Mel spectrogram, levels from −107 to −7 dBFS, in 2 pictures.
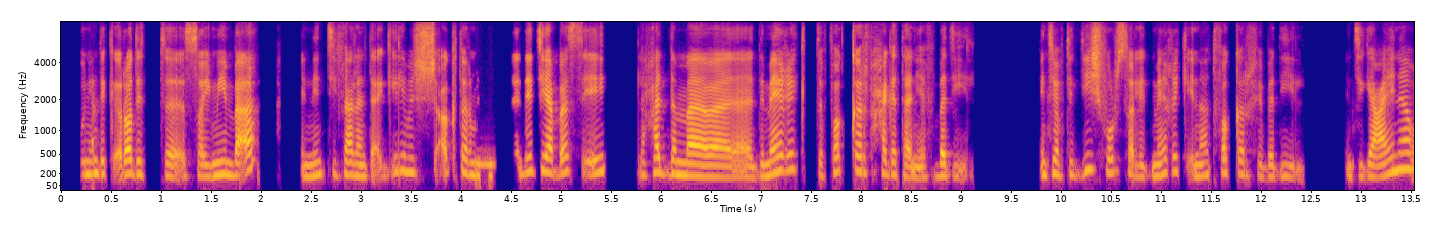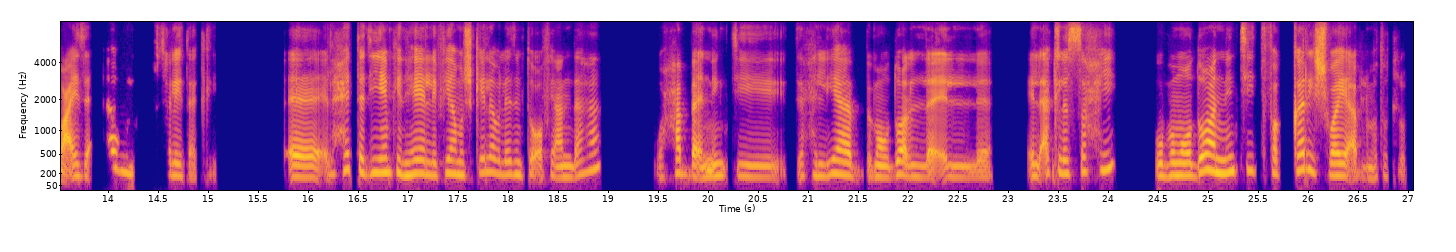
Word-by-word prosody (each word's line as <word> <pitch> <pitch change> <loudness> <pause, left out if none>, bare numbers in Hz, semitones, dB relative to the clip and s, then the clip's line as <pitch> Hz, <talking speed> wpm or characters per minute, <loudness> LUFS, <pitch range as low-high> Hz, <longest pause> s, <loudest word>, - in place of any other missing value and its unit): يكون 190 0 -5
عندِك 195 0 -4
إرادة 195 -1 +4 0.2
الصايمين 175 +2 -1
بقى، - - +7 0.5
إن 160 +1 -3
أنتِ 190 +2 -5
فعلًا 180 -2 0
تأجّلي 230 +8 -5
مش 220 -2 +2
أكتر 210 -4 -1
من 175 - -2
يا 165 - -4 0.3
ريت 230 +1 +2
يا 220 - +8
بس 210 +3 -1
إيه، 205 +5 0 0.3
لحد 200 +2 0
أما 160 -5 +5
دماغِك 205 - +1
تفكّر 225 +6 -1
في - - -9
حاجة 195 -2 +1
تانية 155 -4 -1
في 160 - -18
بديل. 170 -1 -2 0.7
أنتِ 185 +2 -2
ما 190 - 0
بتدّيّش 190 +8 0
فرصة 210 +3 -2
لدماغِك 175 +8 -5
إنّها 165 +2 -4
تفكّر 190 +1 -4
في 165 -2 -11
بديل، 160 0 -9 0.4
أنتِ 155 +1 -7
جعانة 180 +12 +3
وعايزة 165 +1 +4 0.2
أول 255 -5 -3
ما 200 - -5 0.2
توصلي 180 -3 -3
تأكلي. - - -13 0.7
آآ، 155 -1 +2
الحتة 240 +3 -1
دي 205 +1 -5
يمكن 215 -2 +2
هي 195 +3 +3
اللي 180 -3 0
فيها 200 +3 -1
مشكلة 215 +4 0
ولازم 190 -1 -4
تقَفي - - -5
عندها 190 - -3 0.5
وحابّّة 205 -2 0
إن 80 - 0
أنتِ 85 - -5 0.5
تحلّيها 175 +2 0 0.2
بموضوع 160 +4 +1
ال 160 0 -3
ال 150 - -1 0.4
الأكل 205 - 0
الصحّي 230 - 0 0.4
وبموضوع 180 +7 +3
إن 210 -3 +4
أنتِ 235 +2 -1
تفكّري 245 +1 0
شوية 175 -4 +6
قبل - - -3
ما 140 - -7
تطلب 160 0 -17
185 Hz, 155 wpm, -25 LUFS, 165-210 Hz, 0.7 s, يا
